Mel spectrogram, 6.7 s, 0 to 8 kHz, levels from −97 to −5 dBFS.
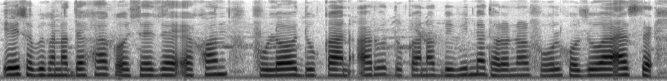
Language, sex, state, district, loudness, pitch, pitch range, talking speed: Assamese, female, Assam, Kamrup Metropolitan, -16 LUFS, 225 Hz, 220-230 Hz, 135 wpm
